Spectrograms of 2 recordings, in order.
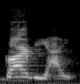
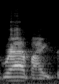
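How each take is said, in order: First: The word begins with the sounds 'garv'. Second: The word begins with the sounds 'grav'. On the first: The speaker calls it right. "I should have said Garveyites" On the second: The speaker calls it wrong. "and I said it wrong"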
